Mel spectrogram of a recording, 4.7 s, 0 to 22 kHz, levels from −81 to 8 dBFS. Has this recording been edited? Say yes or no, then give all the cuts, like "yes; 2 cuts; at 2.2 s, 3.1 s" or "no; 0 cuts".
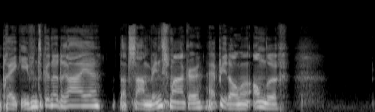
no; 0 cuts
